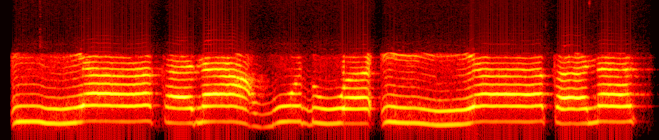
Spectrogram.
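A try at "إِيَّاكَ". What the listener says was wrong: Iyyaka ada hentakan di situ ditasydidkan ya. Dihentakkan. Iyyaka bukan cuman iyyaka ya. Bukan cuman malah kayak digunahkan yang singkat tidak ya. Tapi iyyaka ada hentakan. Dihentakkan ya kalau bahasa Selacau.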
